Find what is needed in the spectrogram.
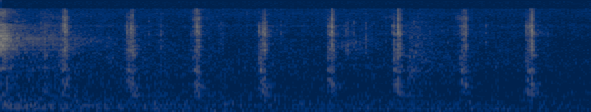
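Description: Faint, rapid, even ticking of a mechanical chess clock, about five ticks a second.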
